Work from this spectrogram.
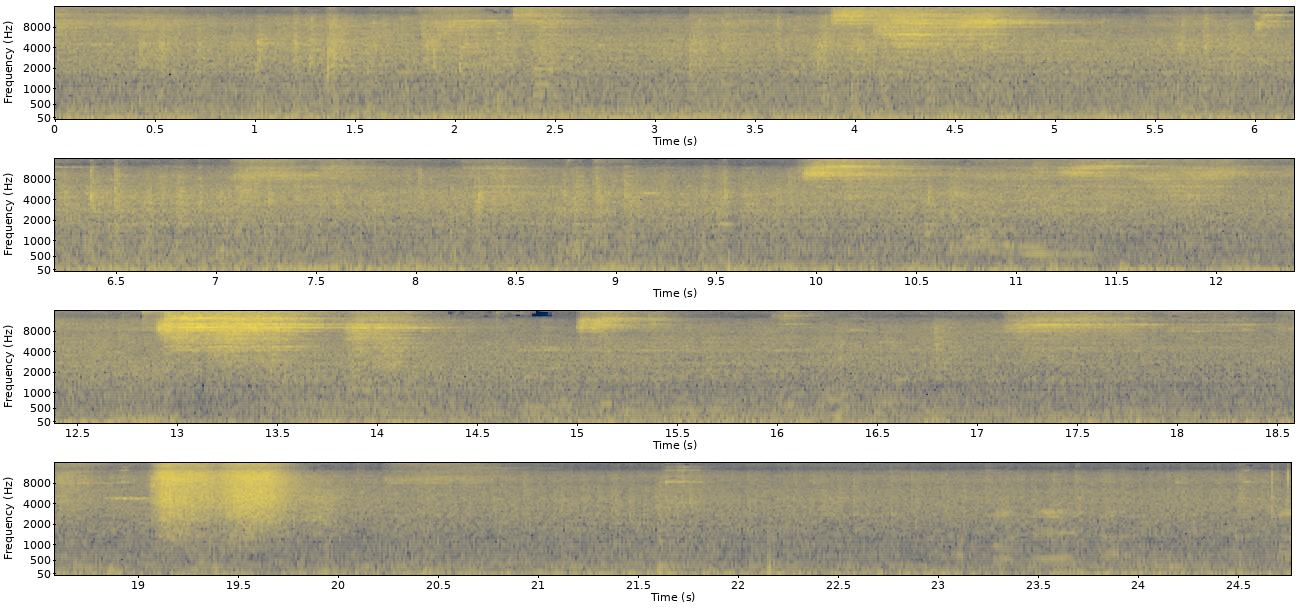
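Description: Pak Business Express train running on rails between Karachi and Lahore, heard from on board: a continuous loud rumble with rhythmic clickety-clack of wheels and occasional hissing bursts, with faint talk in the background.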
